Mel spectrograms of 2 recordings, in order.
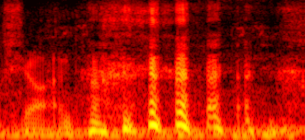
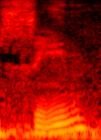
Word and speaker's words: Sean: I'm Sean, but it's spelled S-E-A-N, so I'm seen to many people.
